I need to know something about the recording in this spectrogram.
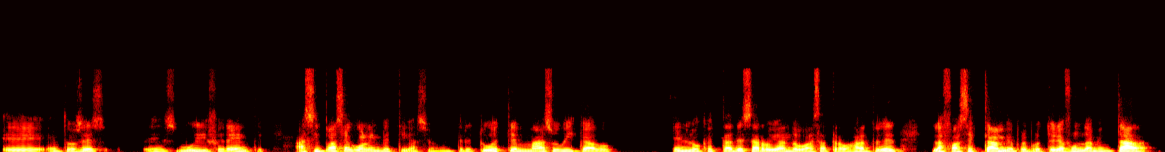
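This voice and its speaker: An online university lecture comes from a man of Colombia's Caribbean coast, speaking with its accent and driving points home with rhetorical questions and emphasis on a video call. His mid-range voice is animated and warm, with vocal fry, at a normal speed.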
